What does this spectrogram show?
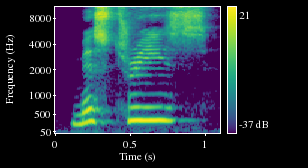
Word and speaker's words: mysteries: الاول مستري يعني لغز مستريز يعني الغاز والاس في الاخر بتتنطق ز يعني بننطقها زست مسترس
